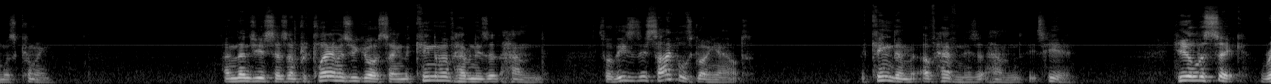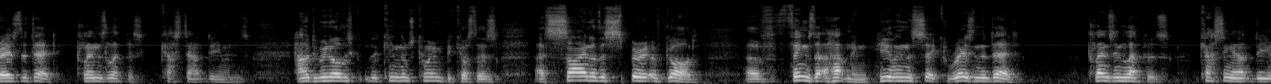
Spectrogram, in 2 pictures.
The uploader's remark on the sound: At King's Church, Cockermouth, as an audio file.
